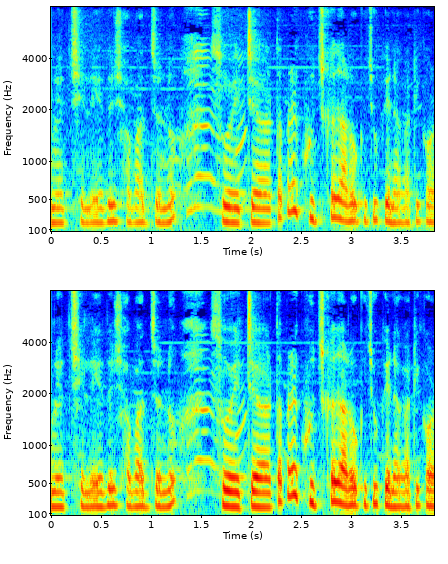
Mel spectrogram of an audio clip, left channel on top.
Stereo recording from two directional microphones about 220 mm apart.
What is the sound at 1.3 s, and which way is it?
Speech, 15° left (ahead or behind).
